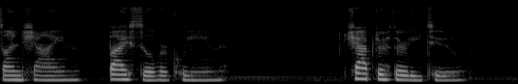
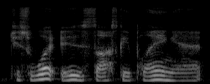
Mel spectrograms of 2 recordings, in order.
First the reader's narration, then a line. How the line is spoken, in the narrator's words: Kiba asked gruffly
